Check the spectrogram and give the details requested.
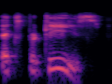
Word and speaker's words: expertise: Just this word, remember, is pronounced expertise.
